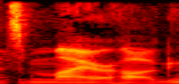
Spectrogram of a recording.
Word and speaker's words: Myrehaug: It's Myrehaug. Norwegian.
